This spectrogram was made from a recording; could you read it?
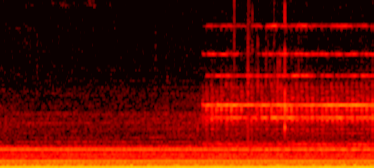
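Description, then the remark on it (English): A telephone starts ringing about halfway through, a high, trilling ring sounding over a steady low electrical hum, with no one speaking. “Uh-oh, phone's ringing.”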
